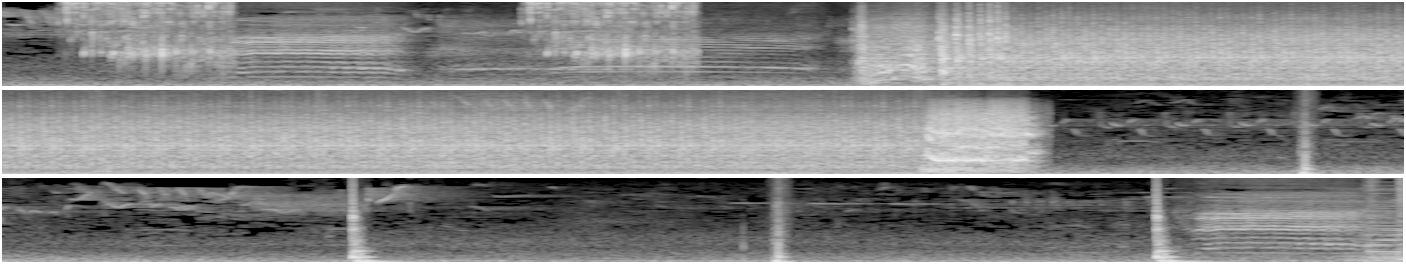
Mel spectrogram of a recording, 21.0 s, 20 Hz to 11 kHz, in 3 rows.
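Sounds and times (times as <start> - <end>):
animal bleating: 1.0 - 4.2, 19.9 - 21.0.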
